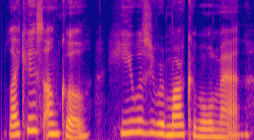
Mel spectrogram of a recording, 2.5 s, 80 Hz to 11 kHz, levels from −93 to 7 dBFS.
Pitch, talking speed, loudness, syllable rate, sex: 220 Hz, 190 wpm, -17 LUFS, 5.4 syllables/s, female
